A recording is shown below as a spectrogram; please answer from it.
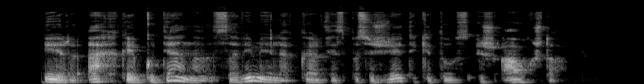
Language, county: Lithuanian, Klaipėda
